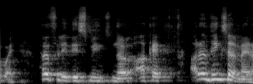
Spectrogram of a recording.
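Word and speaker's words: Aké: I was saying AK. I do apologize. I didn't mean it. I just thought that's how you pronounce it. But thank you so much for helping me out. It's actually Nathan Ake.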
